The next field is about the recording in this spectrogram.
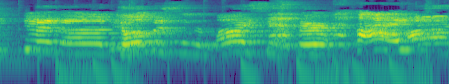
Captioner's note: chattering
